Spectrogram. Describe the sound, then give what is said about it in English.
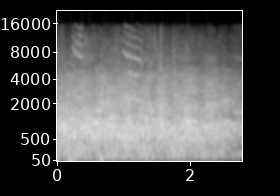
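A large crowd of climate protesters (youth, seniors, parents and babies) marches on Cambie Street in a day of action inspired by Fridays for Future. About 80,000 people roar as a dense, steady wall of overlapping voices and shouts, with a few brief whistles cutting through high above the loud, continuous din. “Youth, seniors, parents, babies, all marching together, asking for change.”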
